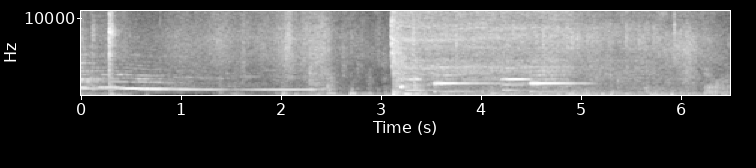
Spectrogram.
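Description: Electric train's traction motor whine falling slowly in pitch as the train slows. About three seconds in there is a knock, then short steady electronic tones that sound twice.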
